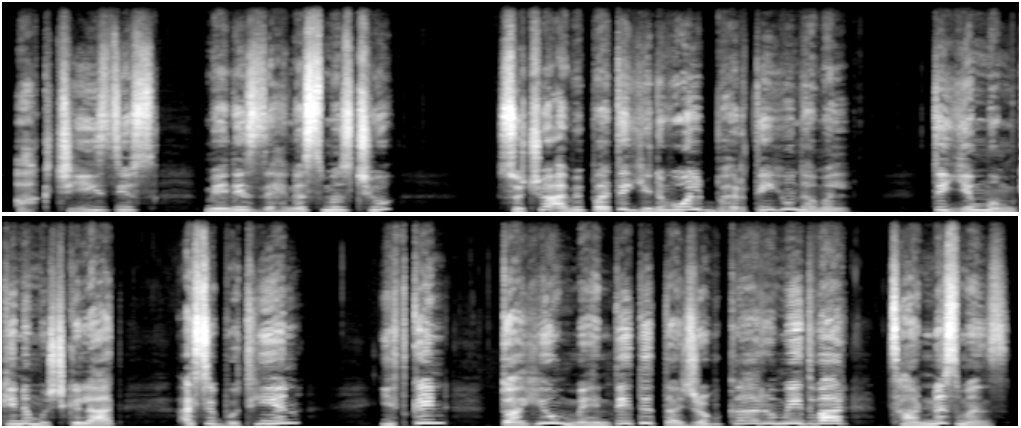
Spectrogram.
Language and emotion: Kashmiri, fearful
